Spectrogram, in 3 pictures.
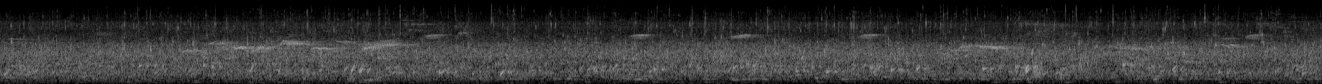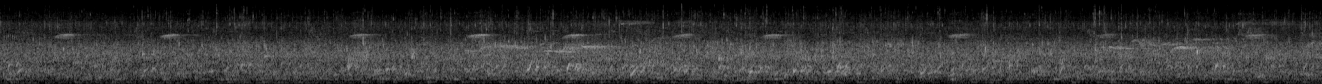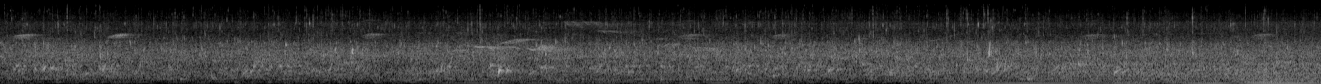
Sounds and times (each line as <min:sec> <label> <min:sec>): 0:37.8 occasional vehicular traffic 0:39.6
